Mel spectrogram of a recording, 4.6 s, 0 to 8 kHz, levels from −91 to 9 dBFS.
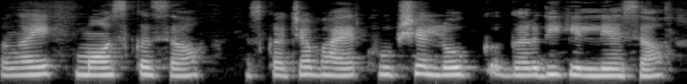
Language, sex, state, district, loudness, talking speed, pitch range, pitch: Konkani, female, Goa, North and South Goa, -18 LUFS, 145 wpm, 210-235 Hz, 225 Hz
